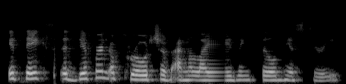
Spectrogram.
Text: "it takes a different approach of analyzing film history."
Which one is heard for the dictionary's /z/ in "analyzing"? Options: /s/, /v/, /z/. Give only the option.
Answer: /z/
